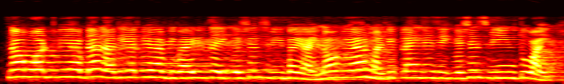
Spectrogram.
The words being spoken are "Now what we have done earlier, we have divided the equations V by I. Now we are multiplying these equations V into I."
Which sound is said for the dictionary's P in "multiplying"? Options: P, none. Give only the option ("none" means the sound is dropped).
P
